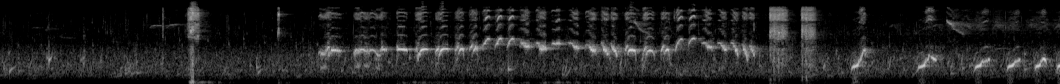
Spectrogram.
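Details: White-rumped shama, likely captive, delivering a long training song meant to make other shamas sing: after a few scattered notes, a dense rapid stream of buzzy and whistled notes runs several seconds, then rising slurred whistles repeat steadily.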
